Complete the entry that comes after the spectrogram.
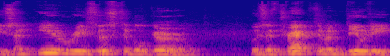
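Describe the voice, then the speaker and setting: A somewhat breathy male voice at a moderate pace, with lively intonation. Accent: American. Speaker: professor of Russian literature. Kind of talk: literature lecture.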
